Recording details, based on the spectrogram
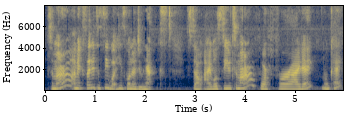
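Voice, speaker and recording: A woman's voice: on the high side, moderate pace, bright, forceful tone. A woman reading aloud and explaining like a schoolteacher, stressing key words and checking in with her listeners. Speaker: teacher reading aloud to fifth graders. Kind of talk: read-aloud lesson, storybook narration and informal explaining.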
